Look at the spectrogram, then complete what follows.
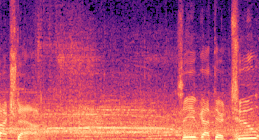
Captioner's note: cheers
